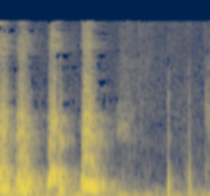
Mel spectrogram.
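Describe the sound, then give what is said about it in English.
Dog barking: three loud barks in a steady rhythm, followed by two shorter, fainter yips. “Can you do the dog thing again,”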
